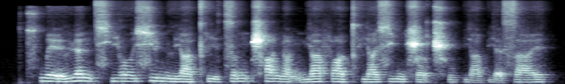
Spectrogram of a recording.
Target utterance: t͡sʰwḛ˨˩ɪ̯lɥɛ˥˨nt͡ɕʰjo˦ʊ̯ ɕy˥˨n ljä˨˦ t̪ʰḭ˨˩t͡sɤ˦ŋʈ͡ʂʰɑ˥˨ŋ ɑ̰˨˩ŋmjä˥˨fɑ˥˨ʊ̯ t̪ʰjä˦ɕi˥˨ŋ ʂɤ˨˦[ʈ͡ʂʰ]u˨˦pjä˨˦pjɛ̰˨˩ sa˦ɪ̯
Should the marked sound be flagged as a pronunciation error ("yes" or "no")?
no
